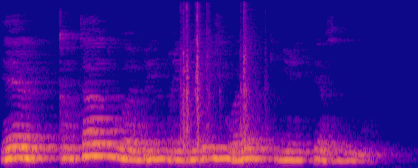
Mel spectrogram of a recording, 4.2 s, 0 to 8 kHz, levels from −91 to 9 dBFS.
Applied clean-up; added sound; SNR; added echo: none; Car; 18 dB; reverberation time 0.9 s.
